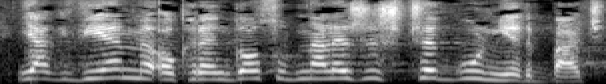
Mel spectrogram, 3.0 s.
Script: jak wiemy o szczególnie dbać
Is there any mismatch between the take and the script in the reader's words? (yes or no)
yes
